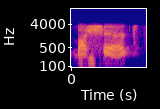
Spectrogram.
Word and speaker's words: Bashert: It is pronounced Bashert, B-A-S-H-E-R-T, Bashert. It's a Yiddish word, and it means soulmate.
